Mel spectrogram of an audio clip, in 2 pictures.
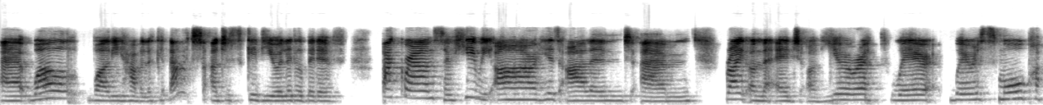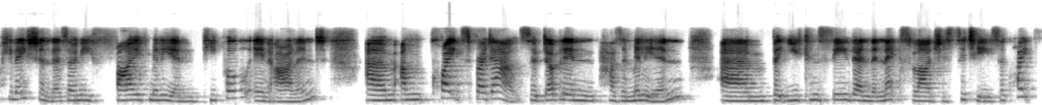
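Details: Adult woman; typical speech.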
